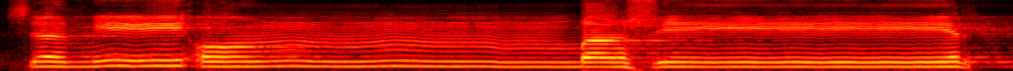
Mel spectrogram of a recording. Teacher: Jadi sami'un bunyinya jadi sami'um, ditahan, didengungkan ke hidung seperti ihfa, mirip idgham, cuman bedanya kalau ihfa itu dibuka, ini mirip gunnah. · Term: iklab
